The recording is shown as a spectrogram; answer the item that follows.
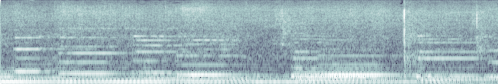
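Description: Guitar picking a short instrumental passage between sung lines, separate notes sounding over a held low note.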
